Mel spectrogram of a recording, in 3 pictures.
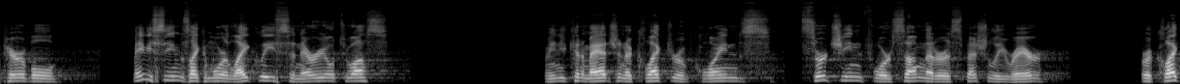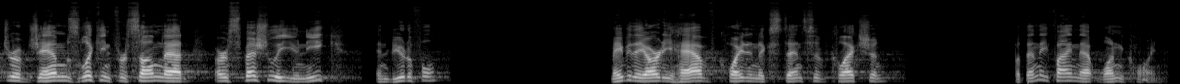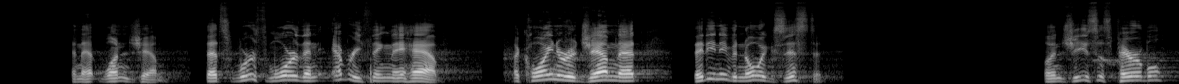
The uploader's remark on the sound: preached this sermon at Bethany's Sunday worship on July 30, 2023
